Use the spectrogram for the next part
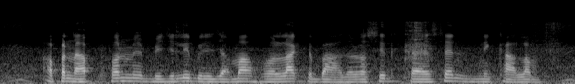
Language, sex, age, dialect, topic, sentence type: Bhojpuri, male, 18-24, Southern / Standard, banking, question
